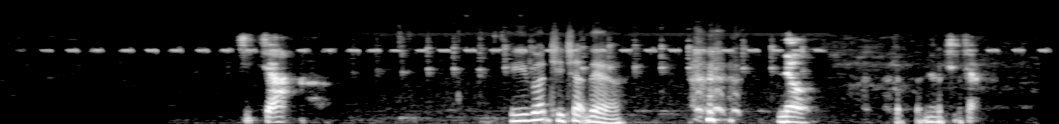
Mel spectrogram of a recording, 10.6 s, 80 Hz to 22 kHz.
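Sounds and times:
crickets chirping: 0:00.0 - 0:10.5
speech: 0:02.4 - 0:03.1, 0:05.1 - 0:06.3, 0:07.0 - 0:08.2, 0:09.3 - 0:09.9
soft low hum: 0:04.0 - 0:08.2
laughter: 0:06.9 - 0:07.4.

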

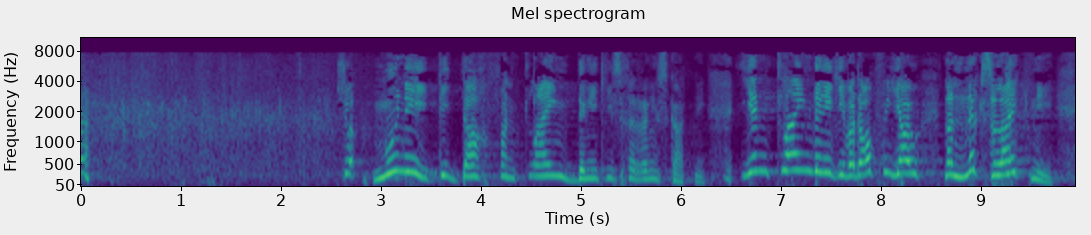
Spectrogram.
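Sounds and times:
laughter: 0:00.0 - 0:00.3
crowd applauding for engaged couple: 0:00.0 - 0:02.6
speech: 0:02.6 - 0:09.9.

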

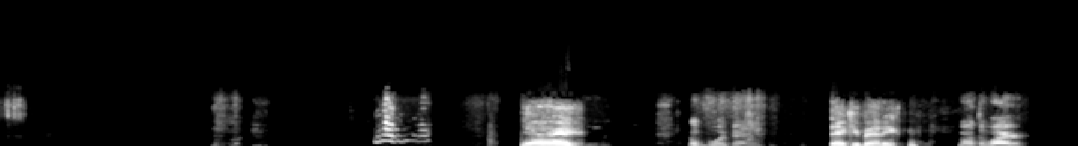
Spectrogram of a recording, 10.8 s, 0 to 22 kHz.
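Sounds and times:
six-month-old male cat meowing: 0:03.7 - 0:04.4
speech: 0:05.2 - 0:05.9, 0:06.9 - 0:07.7, 0:08.3 - 0:10.3.

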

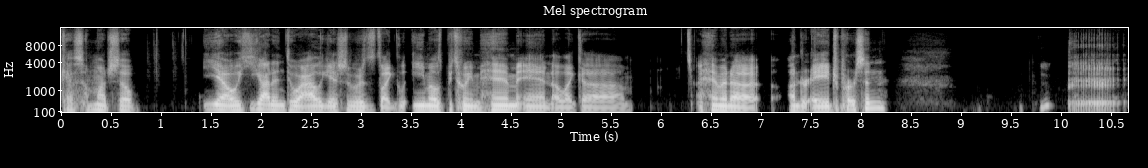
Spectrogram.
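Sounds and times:
speech: 0:00.0 - 0:08.3, 0:09.8 - 0:10.6
burp: 0:09.8 - 0:10.6.

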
